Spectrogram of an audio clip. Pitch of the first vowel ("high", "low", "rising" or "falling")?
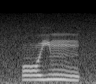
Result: high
